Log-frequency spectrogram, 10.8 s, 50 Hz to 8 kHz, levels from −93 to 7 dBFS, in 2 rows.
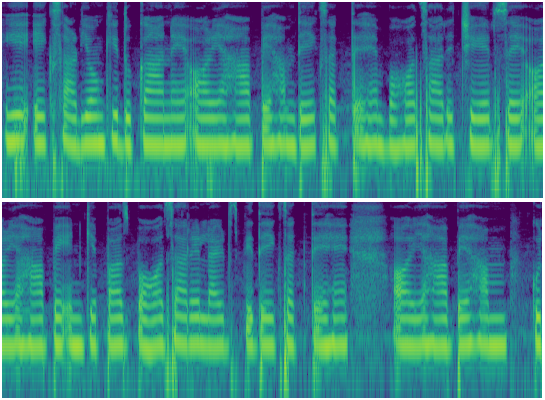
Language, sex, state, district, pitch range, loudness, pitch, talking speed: Hindi, female, Chhattisgarh, Raipur, 195-205 Hz, -17 LUFS, 195 Hz, 190 wpm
